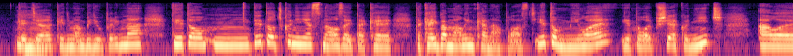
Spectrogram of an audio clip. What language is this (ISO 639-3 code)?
slk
